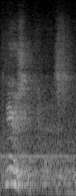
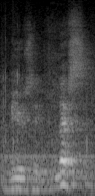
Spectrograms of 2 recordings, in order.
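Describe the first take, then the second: First: The stress falls on the first word. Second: The stress falls on the second word. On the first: The speaker calls it right. "We say music lesson. the first element is treated as stronger" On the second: The speaker calls it wrong. "So we don't say music lesson"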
